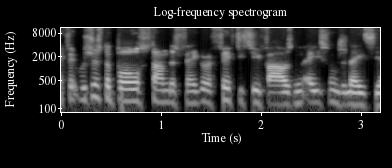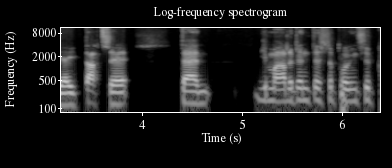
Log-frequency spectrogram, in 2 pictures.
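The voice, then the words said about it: Elated, excited voice. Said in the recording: “I'm just over the moon, Mick, as you can hear in my voice.”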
